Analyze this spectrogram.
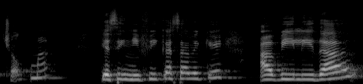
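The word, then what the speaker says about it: חכמה: En hebreo es la palabra, la voy a leer como la leo, creo que no se pronuncia así, pero es chokma, que significa, ¿sabe qué?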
